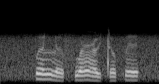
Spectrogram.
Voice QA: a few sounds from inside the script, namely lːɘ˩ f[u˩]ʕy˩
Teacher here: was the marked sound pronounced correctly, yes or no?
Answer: no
